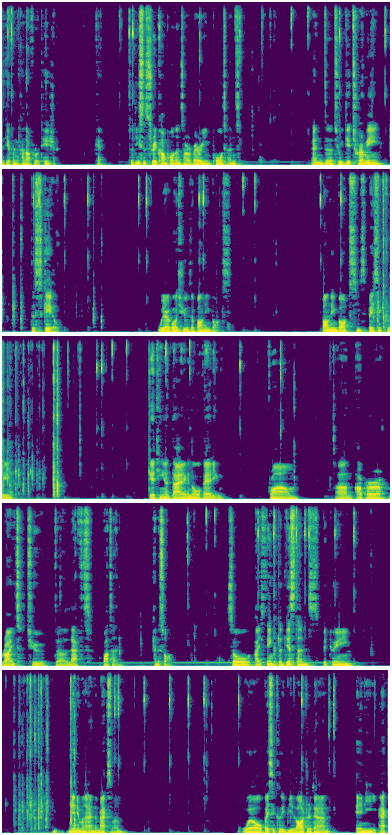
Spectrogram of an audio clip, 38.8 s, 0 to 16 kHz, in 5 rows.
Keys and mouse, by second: 0.4 r, 3.8 d, 4.0 click, 4.8 d, 4.9 d, 5.9-6.2 middle drag, 6.8-7.7 drag, 7.8 g, 9.0-9.5 drag, 9.7 g, 11.1 g, 12.6 middle drag, 14.2-17.5 drag, 17.8 middle drag, 18.8-19.3 drag, 18.8-19.3 right drag, 19.8-21.3 typing, 20.3 click, 26.1 d, 26.5 click, 27.1 d, 27.1 d, 27.4 middle click, 28.5 drag, 28.9 g, 29.4 click, 30.0-33.4 drag, 33.9-34.4 drag, 34.8 click, 35.8-37.6 drag.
